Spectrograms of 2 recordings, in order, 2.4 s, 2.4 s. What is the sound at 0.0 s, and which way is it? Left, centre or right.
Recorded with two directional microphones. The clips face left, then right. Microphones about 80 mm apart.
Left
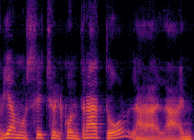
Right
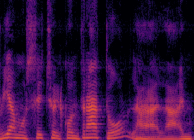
A woman's voice, left.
